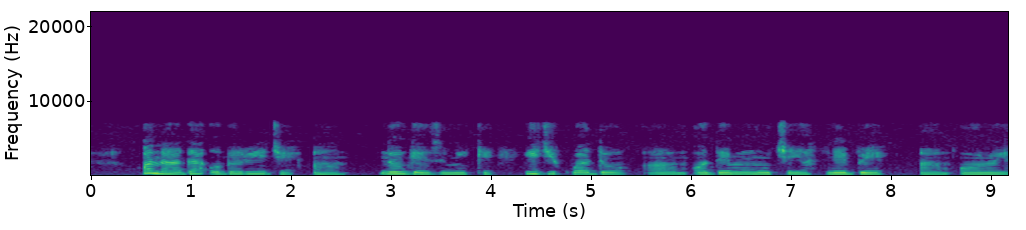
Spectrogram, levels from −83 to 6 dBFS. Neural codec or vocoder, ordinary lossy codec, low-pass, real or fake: none; none; 7.2 kHz; real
